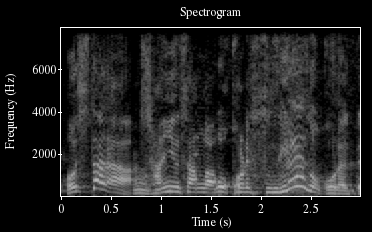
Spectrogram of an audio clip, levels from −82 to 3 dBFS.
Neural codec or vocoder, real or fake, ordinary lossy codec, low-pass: codec, 16 kHz, 8 kbps, FunCodec, trained on Chinese and English, 25 frames a second; fake; none; none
